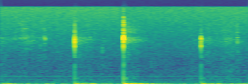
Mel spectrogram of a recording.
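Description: Chalk tapping against a chalkboard while Arabic script is written: a few sharp taps, about half a second apart.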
